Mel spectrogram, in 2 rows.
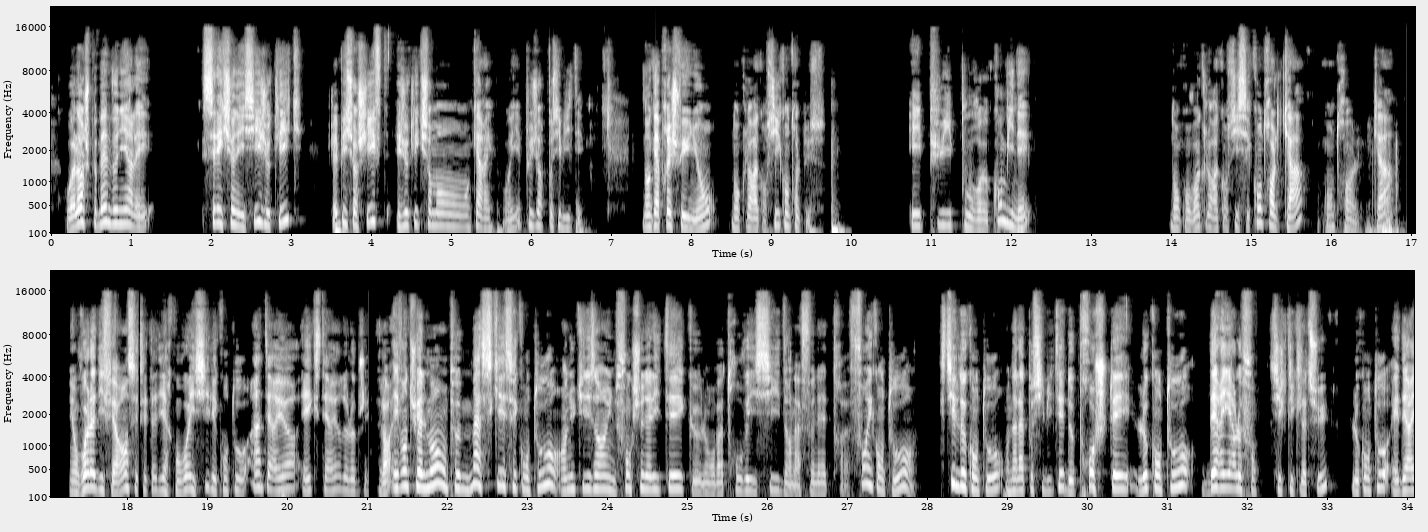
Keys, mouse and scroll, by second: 0.0 click, 2.7 click, 4.3 shift+click, 9.8 ctrl+KP_Add, 10.3 scroll up 2, 10.4 middle click, 10.4 scroll down 2, 10.5 scroll up 2, 10.5 scroll down 2, 10.6-11.0 scroll up 2, 11.4 click, 11.9 shift+click, 12.3 click, 12.6 scroll up 2, 12.8 click, 13.3 click, 13.5 space, 14.8-15.2 scroll down 1, 15.2-15.6 scroll up 1, 16.5 ctrl+k, 17.8 scroll up 1, 17.9 scroll down 1, 18.0-18.5 scroll up 1, 18.5 scroll down 1, 18.5-19.7 scroll up 1, 20.3-20.8 ctrl+scroll down 2, 20.8 middle click, 20.8 scroll up 1, 27.0 click, 28.2 click, 32.5 click.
